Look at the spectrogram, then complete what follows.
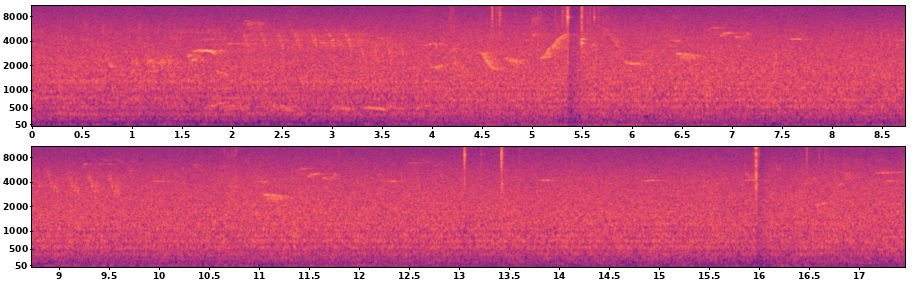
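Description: Steady rush of a flowing river, with birds chirping now and then and a couple of small sharp clicks, one about five seconds in and one near the end.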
